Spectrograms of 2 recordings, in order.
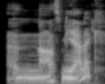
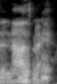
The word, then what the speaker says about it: anosmic: Anosmiatic? Oh, so close. It's an anosmic. Anosmic. That's pretty good. It's like insomniac. It's hard not to say insomniac. Right. It's an anosmic.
